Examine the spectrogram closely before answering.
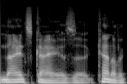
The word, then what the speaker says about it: Nyte Skye: have the perfect name she was just like night sky and I was like night sky and she's like yeah but spell it with his name and then half of your name and I was like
